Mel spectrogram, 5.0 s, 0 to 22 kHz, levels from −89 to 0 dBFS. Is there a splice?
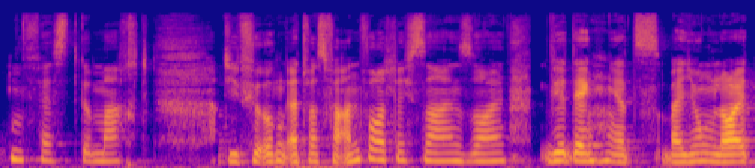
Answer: yes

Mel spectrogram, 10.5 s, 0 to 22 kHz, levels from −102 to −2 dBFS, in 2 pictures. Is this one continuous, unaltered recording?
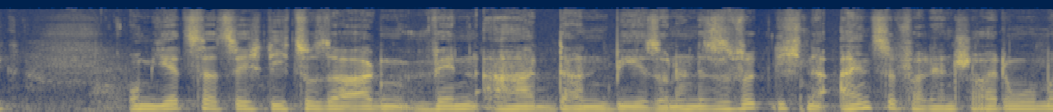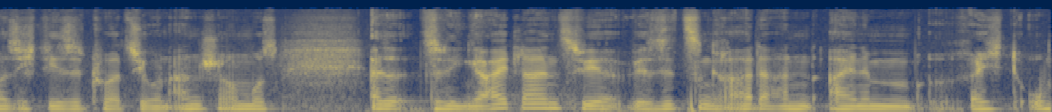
no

